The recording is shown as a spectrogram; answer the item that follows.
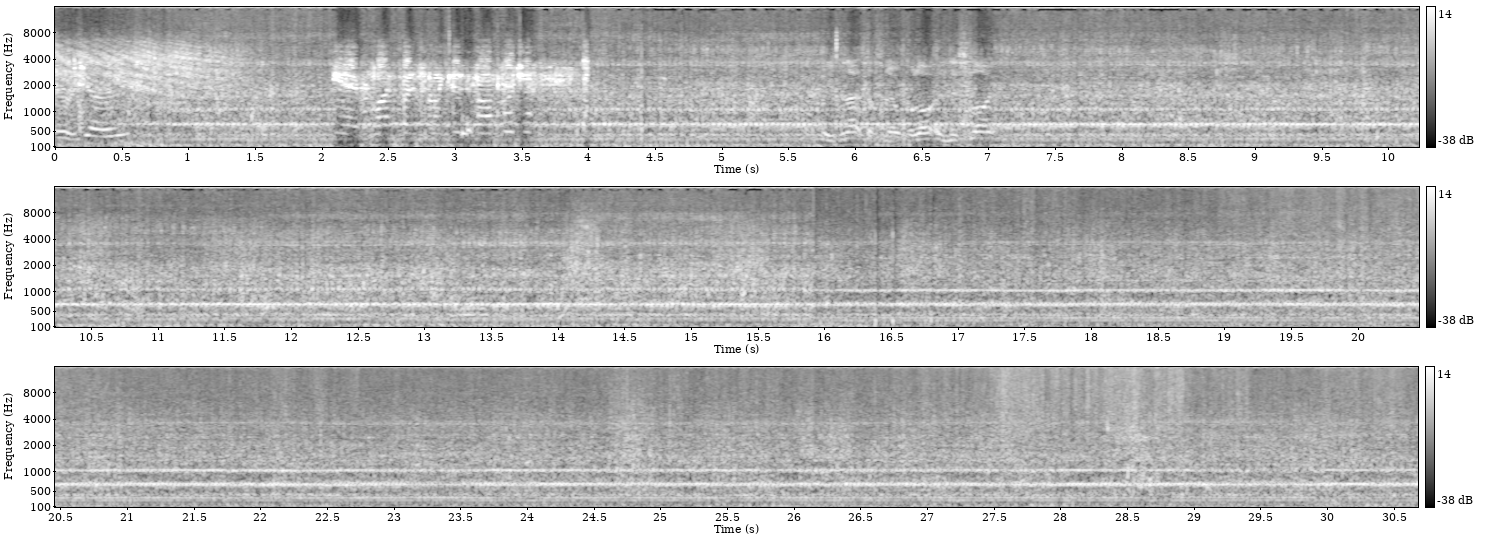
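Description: Outboard engine of a small inflatable rescue boat running steadily under way, a constant droning note. About halfway through, a deeper low rumble comes in under it.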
